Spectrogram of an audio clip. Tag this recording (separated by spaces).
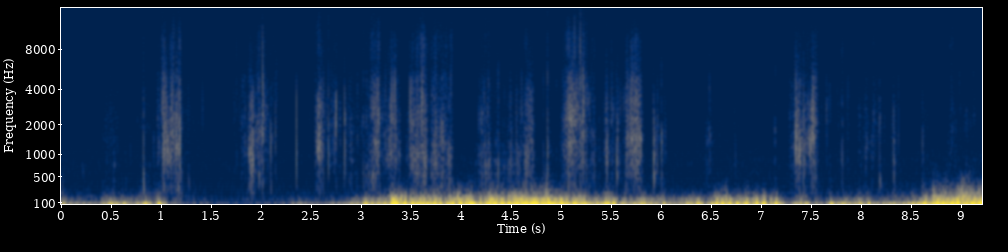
Crunchy Footsteps Snow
